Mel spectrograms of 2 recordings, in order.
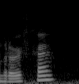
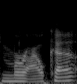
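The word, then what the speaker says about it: Mrówka: The funny thing is the word is actually Mruvka, or something like that, and it's like Polish for ant. So like Miauka's name is just Ant, but I just decided to call her Miauka because I kept mispronouncing it as Marauka until Batty taught me how to actually say it, and I was like, oh, that's nice.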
